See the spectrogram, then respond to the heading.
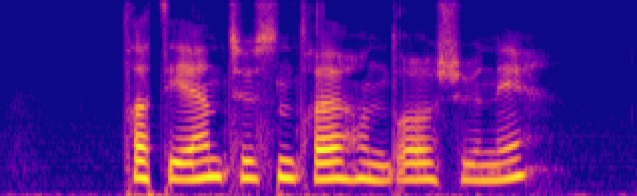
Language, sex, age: Norwegian, female, 20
